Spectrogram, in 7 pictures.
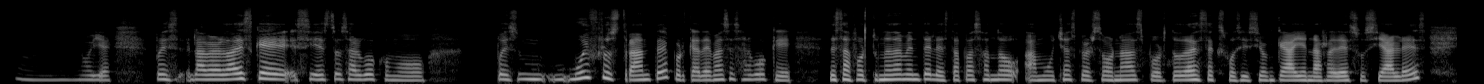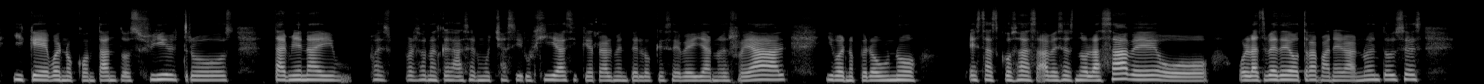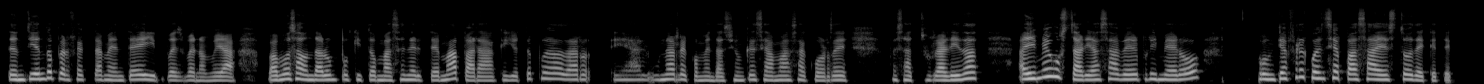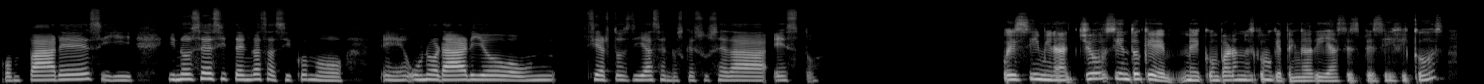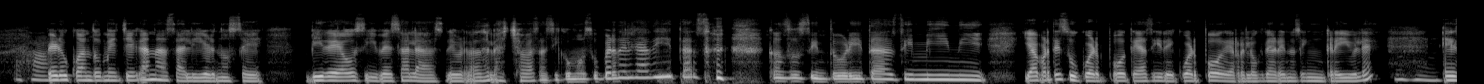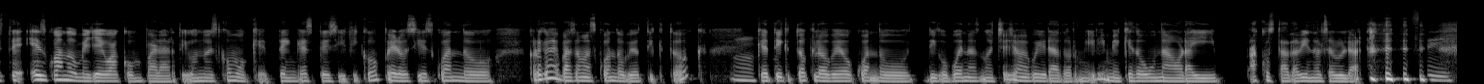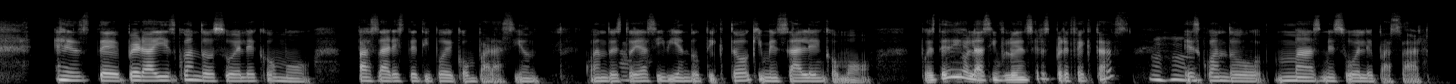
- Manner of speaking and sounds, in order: giggle; laugh
- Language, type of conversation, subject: Spanish, advice, ¿Qué tan preocupado(a) te sientes por tu imagen corporal cuando te comparas con otras personas en redes sociales?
